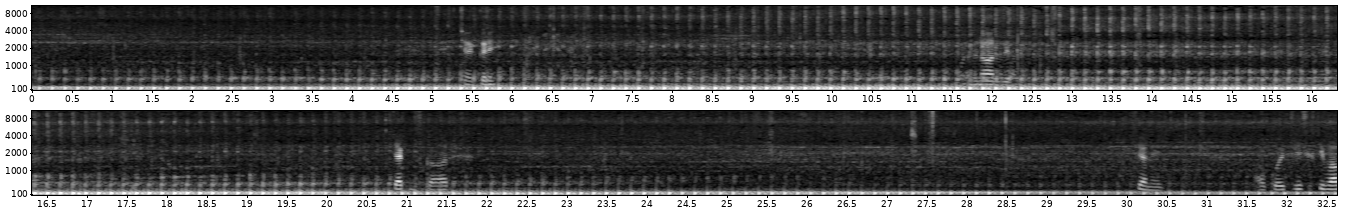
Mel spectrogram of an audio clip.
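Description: Car engine running steadily at idle, a low, even throb.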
